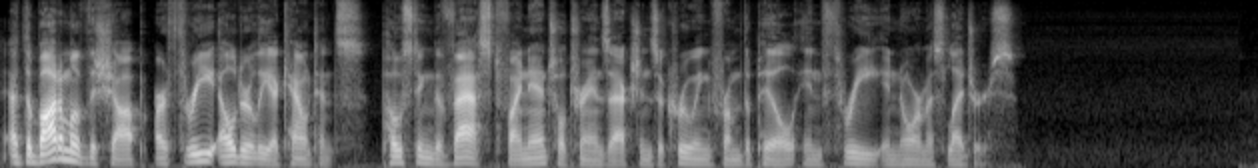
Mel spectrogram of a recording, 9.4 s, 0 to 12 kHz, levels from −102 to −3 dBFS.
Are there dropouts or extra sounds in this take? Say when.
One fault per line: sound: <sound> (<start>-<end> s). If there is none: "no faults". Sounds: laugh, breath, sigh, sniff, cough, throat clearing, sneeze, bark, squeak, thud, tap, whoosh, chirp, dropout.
no faults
